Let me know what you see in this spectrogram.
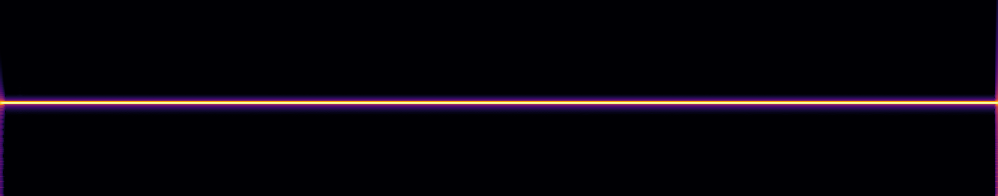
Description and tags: Set computer volume level at normal. Using headphones or your speakers, play each tone, gradually decreasing the volume until you cannot detect it. Note the volume setting (I know, this isn't easy if you don't have a graduated control, but you can make some arbitrary levels using whatever indicator you have on your OS).
Repeat with next tone. Try the test with headphones if you were using your speakers, or vice versa.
